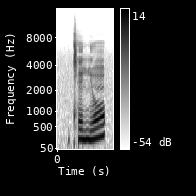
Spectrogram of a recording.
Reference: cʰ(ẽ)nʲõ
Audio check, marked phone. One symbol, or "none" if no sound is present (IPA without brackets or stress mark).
ẽ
